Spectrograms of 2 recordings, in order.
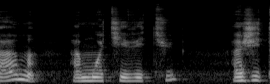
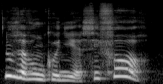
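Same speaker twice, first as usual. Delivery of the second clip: loud, raised rebuke; angry retort; 4 semitones higher, 9 dB louder than usual. A narrator's reading. The cook rebuking Mouret, angry retort. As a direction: throw it back at him loudly.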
